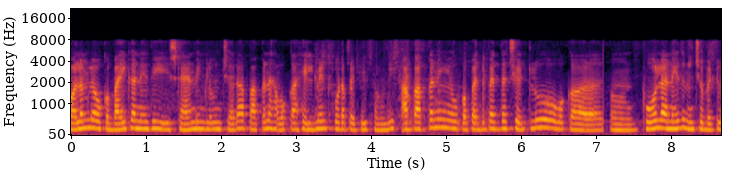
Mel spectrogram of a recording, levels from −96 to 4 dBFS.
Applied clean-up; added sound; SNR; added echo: neural separator model SepFormer DNS4.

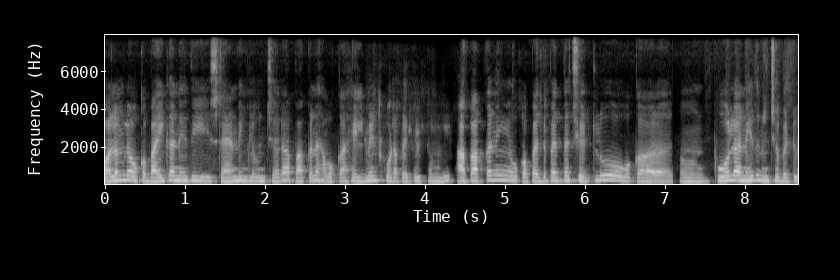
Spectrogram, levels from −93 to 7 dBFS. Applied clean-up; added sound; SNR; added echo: neural mask model Resemble Enhance denoiser.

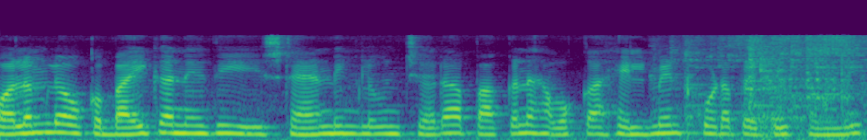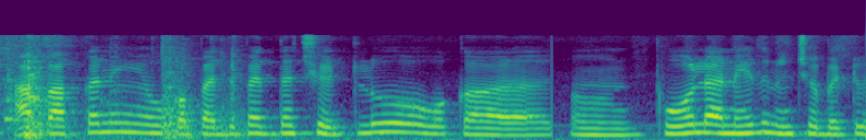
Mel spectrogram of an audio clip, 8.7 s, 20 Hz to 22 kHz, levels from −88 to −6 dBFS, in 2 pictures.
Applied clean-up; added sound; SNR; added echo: none; Dishes, pots, and pans; 14 dB; none.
